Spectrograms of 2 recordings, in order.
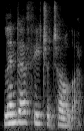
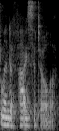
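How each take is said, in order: First: The surname's 'c' has the Italian sound. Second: The surname's 'c' does not have the Italian sound. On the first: The speaker calls it right. "I said that with the Italian C" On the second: The speaker calls it wrong. "I don't think it's"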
